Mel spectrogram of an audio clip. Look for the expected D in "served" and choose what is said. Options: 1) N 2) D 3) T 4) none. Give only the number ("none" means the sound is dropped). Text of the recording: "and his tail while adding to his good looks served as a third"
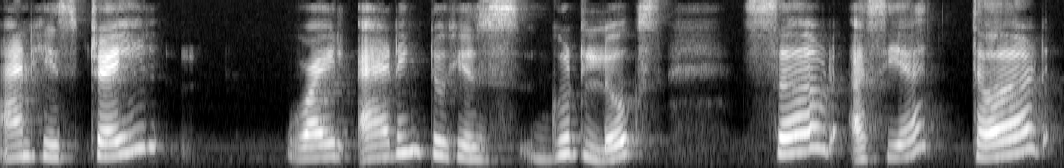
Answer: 2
